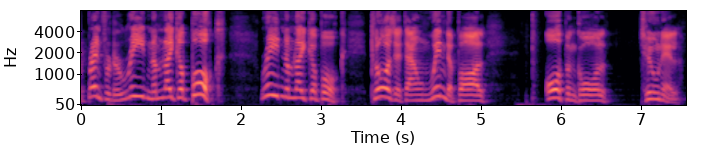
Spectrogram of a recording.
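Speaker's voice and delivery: loud, high furious shouting; angry rant. Real, not acted. Fan reliving the conceded goal to viewers, loud and angry. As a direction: bellow it out in frustration.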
